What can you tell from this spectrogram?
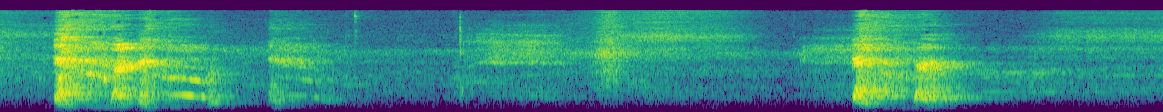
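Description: A person coughs twice, once just after the start and again about four seconds in.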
